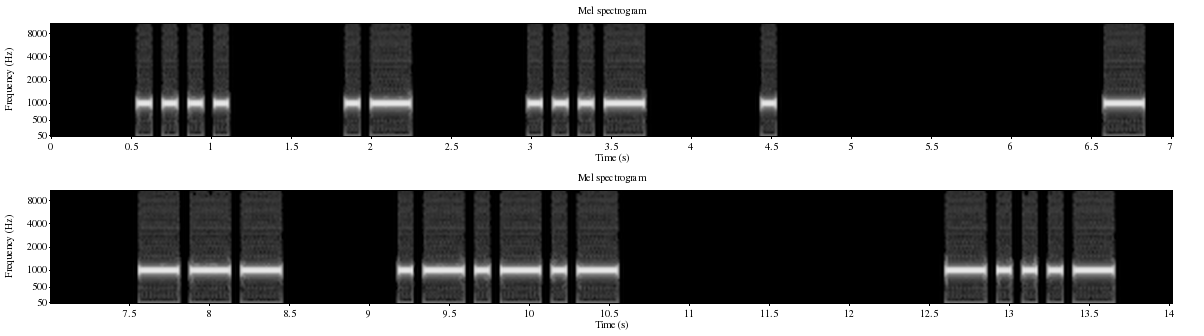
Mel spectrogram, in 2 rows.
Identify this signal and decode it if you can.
Morse code, heard as a keyed tone, about 15 wpm, spaced as for 8 wpm, 1000 Hz. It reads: HAVE TO. <BT>
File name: qotdfiles / 8wpm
